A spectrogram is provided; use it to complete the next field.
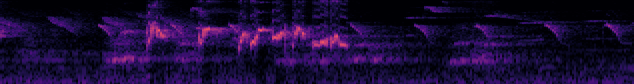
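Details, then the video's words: Morning song of a caged red-whiskered bulbul, double-note 'già rừng' style used for training: one dense, jumbled burst of bright warbling notes, then soft falling whistles trailing off. "Luyện giọng cho chào mào hót sáng, ép chào mào hót âm kép già rừng hay tuyệt!"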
